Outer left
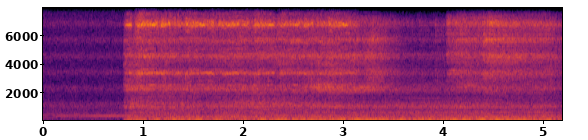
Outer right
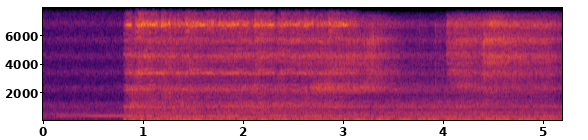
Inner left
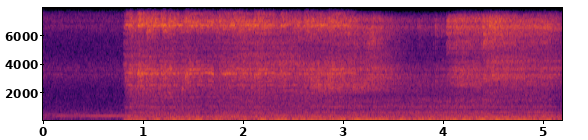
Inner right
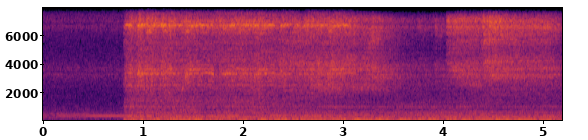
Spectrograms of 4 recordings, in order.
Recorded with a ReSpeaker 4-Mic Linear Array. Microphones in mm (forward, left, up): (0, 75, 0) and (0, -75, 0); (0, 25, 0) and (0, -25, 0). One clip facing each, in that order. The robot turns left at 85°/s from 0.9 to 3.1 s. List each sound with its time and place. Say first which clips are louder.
0.8 s frying: outer right 1 dB, inner right 1 dB; 45° right, 5.5 m; by 5.1 s 130° left, 5.5 m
